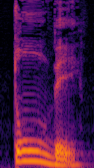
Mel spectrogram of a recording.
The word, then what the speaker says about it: tomber: it does mean that this combination of O-M will give you the sound on. Okay, you don't pronounce the M at all, so it's really a nasal, so it goes in your nose. Tomber.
